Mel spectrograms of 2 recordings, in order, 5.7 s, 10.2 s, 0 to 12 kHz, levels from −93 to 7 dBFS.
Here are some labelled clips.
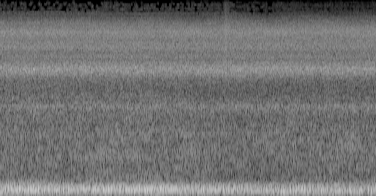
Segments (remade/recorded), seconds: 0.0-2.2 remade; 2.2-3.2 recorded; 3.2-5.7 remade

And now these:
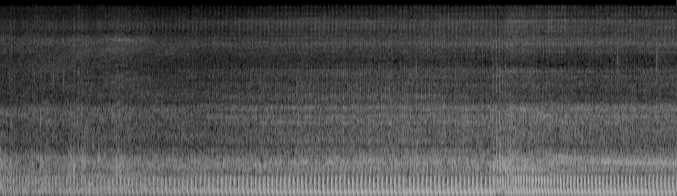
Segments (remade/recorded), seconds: 0.0-10.2 recorded

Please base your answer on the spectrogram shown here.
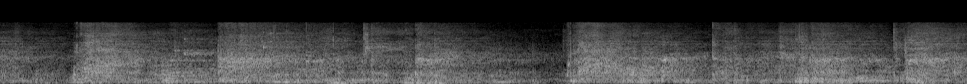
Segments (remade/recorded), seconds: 0.0-1.7 remade; 1.7-3.2 recorded; 3.2-4.9 remade; 4.9-5.8 recorded; 5.8-9.7 remade

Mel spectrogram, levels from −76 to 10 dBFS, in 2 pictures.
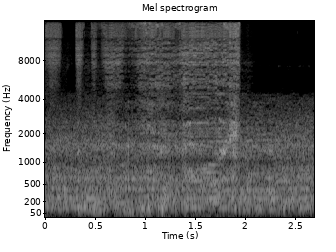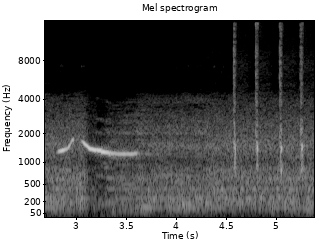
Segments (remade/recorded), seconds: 0.0-0.7 recorded; 0.7-2.3 remade; 2.3-3.2 recorded; 3.2-4.3 remade; 4.3-5.4 recorded

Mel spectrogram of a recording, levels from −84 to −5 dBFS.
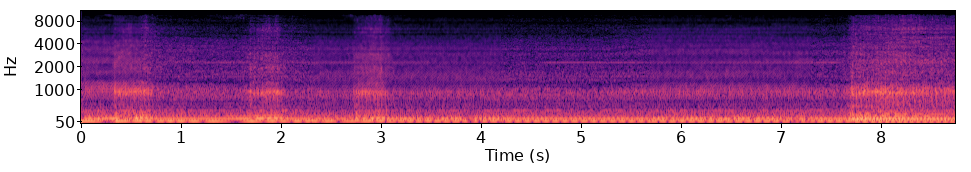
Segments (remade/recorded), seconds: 0.0-0.6 remade; 0.6-2.3 recorded; 2.3-4.2 remade; 4.2-5.7 recorded; 5.7-7.3 remade; 7.3-8.7 recorded

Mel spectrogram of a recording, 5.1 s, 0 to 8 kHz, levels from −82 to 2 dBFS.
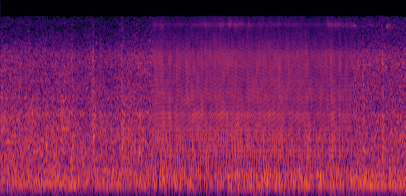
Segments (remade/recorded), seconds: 0.0-1.9 recorded; 1.9-4.4 remade; 4.4-5.1 recorded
